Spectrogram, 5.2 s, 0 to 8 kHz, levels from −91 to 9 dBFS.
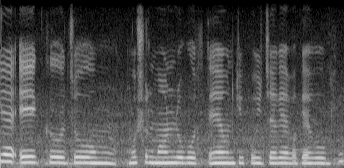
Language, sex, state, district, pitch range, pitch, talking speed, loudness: Hindi, female, Madhya Pradesh, Katni, 250-270 Hz, 260 Hz, 140 wpm, -13 LUFS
